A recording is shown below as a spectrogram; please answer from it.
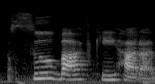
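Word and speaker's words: Tsubakihara: came prepared trying to figure out how to pronounce it. Subakihara, there we go.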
